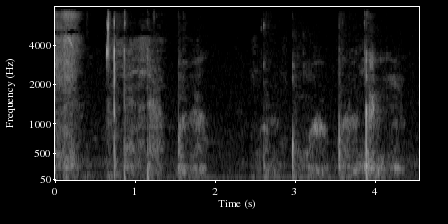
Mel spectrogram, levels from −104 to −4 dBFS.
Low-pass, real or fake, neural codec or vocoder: 7.2 kHz; real; none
